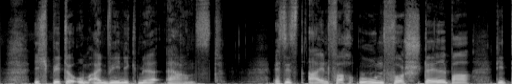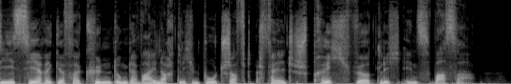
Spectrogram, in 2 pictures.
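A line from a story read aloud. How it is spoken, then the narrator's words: Stern admonishing nun. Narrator (German): ermahnte die Mutter Oberin streng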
